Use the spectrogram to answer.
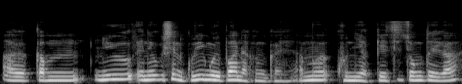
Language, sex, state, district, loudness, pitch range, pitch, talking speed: Wancho, male, Arunachal Pradesh, Longding, -17 LUFS, 180-205 Hz, 195 Hz, 155 wpm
